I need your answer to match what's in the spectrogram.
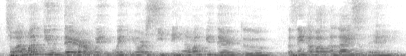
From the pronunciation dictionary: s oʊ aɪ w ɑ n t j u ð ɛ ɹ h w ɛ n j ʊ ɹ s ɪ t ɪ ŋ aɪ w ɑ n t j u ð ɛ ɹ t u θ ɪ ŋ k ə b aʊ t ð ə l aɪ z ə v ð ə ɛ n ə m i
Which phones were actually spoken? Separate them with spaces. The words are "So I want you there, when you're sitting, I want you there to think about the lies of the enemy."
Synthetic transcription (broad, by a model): s oʊ aɪ w ɑ n t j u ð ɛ ɹ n w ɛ n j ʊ ɹ s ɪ t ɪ ŋ aɪ w ɑ n t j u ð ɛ ɹ t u θ ɪ ŋ k ə b aʊ t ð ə l aɪ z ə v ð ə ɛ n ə m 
